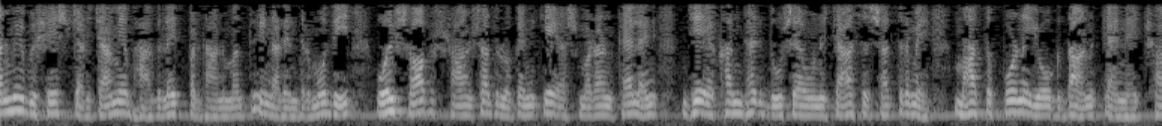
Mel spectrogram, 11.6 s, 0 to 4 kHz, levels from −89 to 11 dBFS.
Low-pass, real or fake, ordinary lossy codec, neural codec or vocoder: 3.6 kHz; real; none; none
